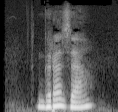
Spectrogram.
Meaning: 1. thunder, thunderstorm 2. disaster 3. danger, menace 4. terror
- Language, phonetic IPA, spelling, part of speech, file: Russian, [ɡrɐˈza], гроза, noun, Ru-гроза.ogg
